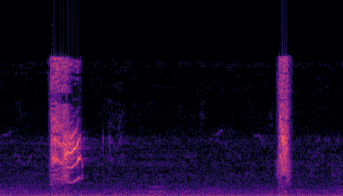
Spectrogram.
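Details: Female double-collared seedeater call meant to make males sing: a longer, rasping high note sliding downward, followed two seconds later by a short sharp tick.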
